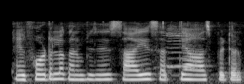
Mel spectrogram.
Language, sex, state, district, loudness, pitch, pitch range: Telugu, female, Andhra Pradesh, Sri Satya Sai, -14 LUFS, 225 Hz, 220-235 Hz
